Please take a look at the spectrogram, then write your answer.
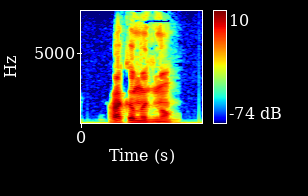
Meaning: reconciliation
- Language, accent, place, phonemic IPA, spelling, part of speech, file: French, France, Lyon, /ʁa.kɔ.mɔd.mɑ̃/, raccommodement, noun, LL-Q150 (fra)-raccommodement.wav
